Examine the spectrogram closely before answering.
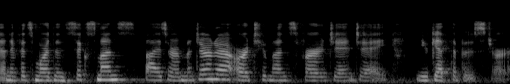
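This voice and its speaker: Woman's voice with vocal fry, monotone and flat in intonation, at a fairly quick pace. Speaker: public health official. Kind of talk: briefing to city council.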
